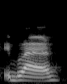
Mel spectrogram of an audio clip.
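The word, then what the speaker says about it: Blxst: Am I saying it right? Blixter Blast. – Oh, it's got to be Blast, right? – My bad. – Yeah, you're saying it right. Blast.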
